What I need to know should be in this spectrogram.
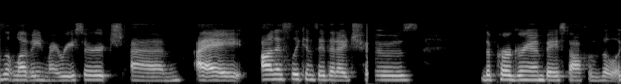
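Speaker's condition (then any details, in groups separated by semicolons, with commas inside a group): No condition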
